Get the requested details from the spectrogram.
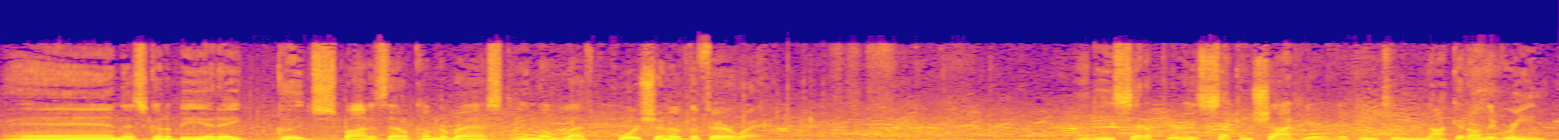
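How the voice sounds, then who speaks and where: A man's voice: mid-range voice, normal speed, background noise. A man working as lead golf commentator, giving play-by-play of each shot.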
